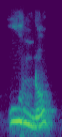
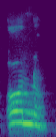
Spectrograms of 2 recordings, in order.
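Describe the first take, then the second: First: The first vowel sounds like u. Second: The first vowel sounds like o. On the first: "lo vemos escrito uno" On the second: "pronunciamos ono"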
